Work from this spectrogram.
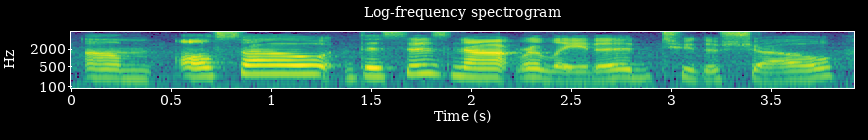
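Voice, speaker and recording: A woman co-hosting a podcast in casual chat, hoarse from swollen tonsils, rambling with lots of "like" and "um". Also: medium pitch, animated, takes it slowly, a bit bright, a little hiss or hum. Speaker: podcast co-host.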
